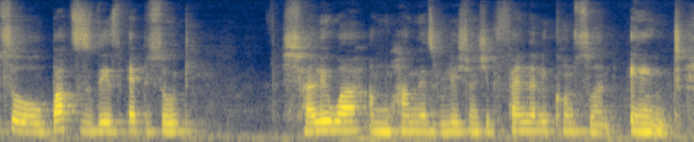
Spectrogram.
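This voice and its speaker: A woman's voice: mid-range voice, a little mellow, rough recording. A young woman casually recapping a web series episode, talking straight to the characters. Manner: chatty, emotional asides to the characters.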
